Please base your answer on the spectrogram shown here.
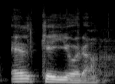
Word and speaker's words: Elquellora: It's a Spanish nickname, so it's Elquellora.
